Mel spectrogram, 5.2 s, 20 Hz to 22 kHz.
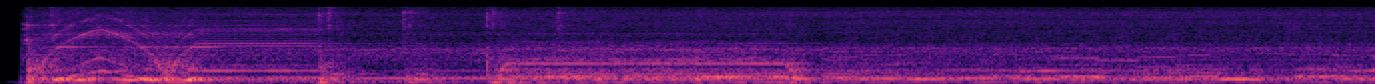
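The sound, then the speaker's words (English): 3D printer printing handheld plastic microscopes: stepper motors whine in shifting tones, with pitch arcing up and down early on and then holding steady, over a continuous mechanical hum that runs alone throughout. “Now, that's the sound of a 3D printer, which Richard is using to make handheld plastic microscopes”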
